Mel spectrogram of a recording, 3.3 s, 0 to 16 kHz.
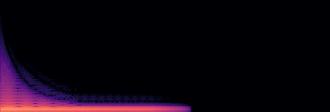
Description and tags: Another Psy Goa trance base sample pack. The fist sample is just a spacer.I think it starts at E1. I have never seen a set of Psy base samples on the net, thought I'd put them up. if anyone has a set of sampled bass for Psy / Goa available, please tell me, I'm still learning, so these are surly not as good quality as they could be! Have fun exploring inner space!
base, sample, electronic, trance, goa, psy, sub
